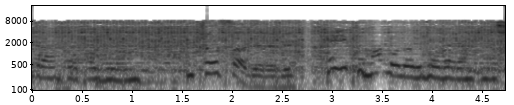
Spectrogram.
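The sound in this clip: An old tractor engine, used for years in a village for plowing, runs with a steady mid-pitched idle rumble beneath people talking.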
